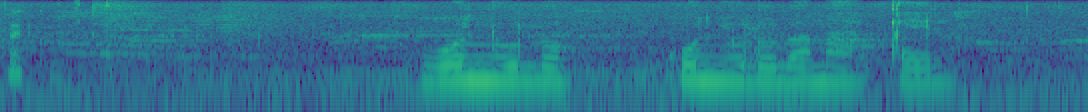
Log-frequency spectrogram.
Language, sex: Xhosa, female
